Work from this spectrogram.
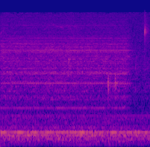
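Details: Humax Freesat box feeding a Triax Tri-Link RF modulator: steady buzzing whine over hiss on the TV sound; the box outputs high-frequency noise that the modulator passes on; fixed cheaply with a low-pass filter.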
